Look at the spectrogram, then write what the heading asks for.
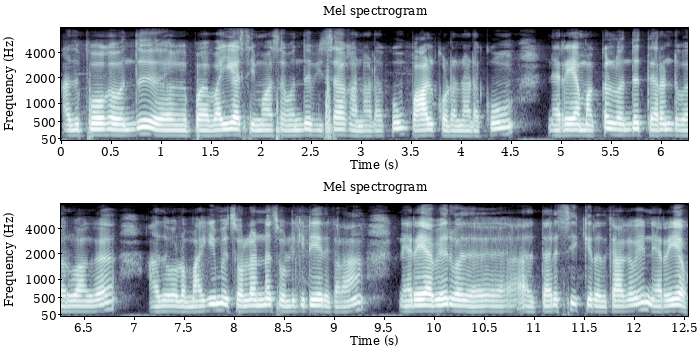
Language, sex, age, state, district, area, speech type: Tamil, female, 45-60, Tamil Nadu, Madurai, urban, spontaneous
